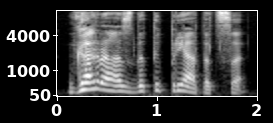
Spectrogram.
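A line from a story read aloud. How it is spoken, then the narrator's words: Laughing. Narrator (Russian): засмеялся Кощей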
